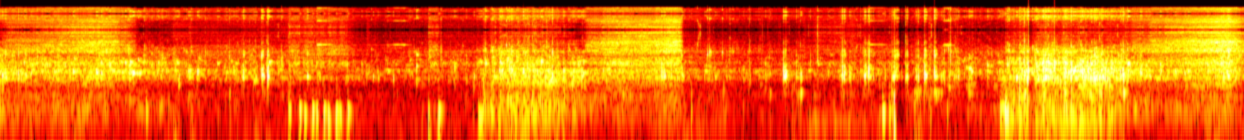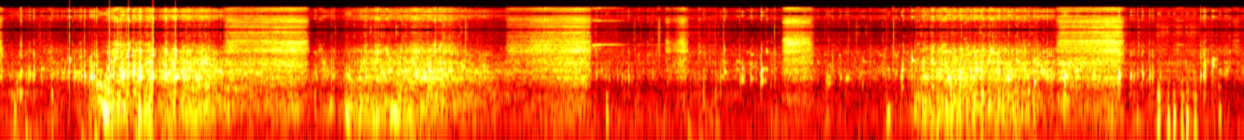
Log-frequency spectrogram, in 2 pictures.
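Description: Scuba diving regulator breathing underwater: a hiss on each inhale and a gurgling rush of exhaled bubbles, in cycles every few seconds.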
